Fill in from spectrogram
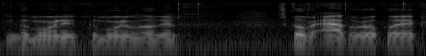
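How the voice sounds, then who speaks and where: Stuffy low-voiced man calling stock levels. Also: fairly even intonation, normal speed, bright, forceful tone, smooth. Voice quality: congested, nasal. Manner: casual, repetitive, addresses viewers as guys. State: stuffy head cold. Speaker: stock trading streamer. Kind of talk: live premarket chart walkthrough.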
